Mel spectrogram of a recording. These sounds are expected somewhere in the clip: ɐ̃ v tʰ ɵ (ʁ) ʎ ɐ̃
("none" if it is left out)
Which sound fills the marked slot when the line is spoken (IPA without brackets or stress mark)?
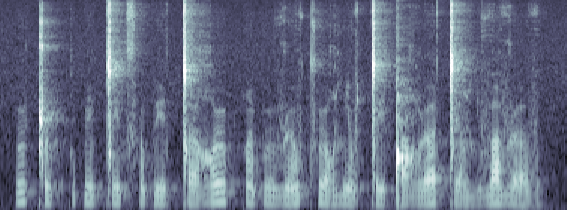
ʁ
